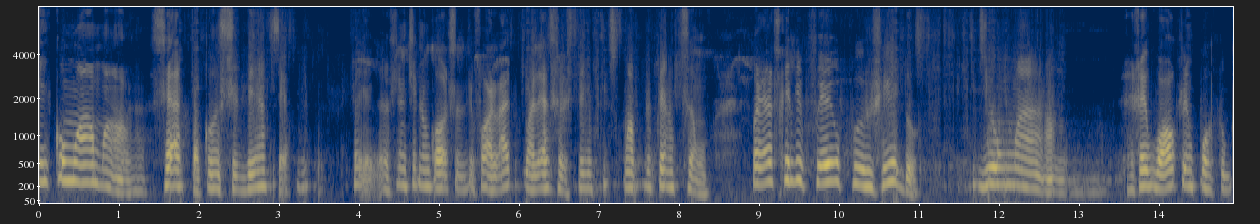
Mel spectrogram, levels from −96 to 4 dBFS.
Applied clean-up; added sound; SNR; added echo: neural separator model SepFormer DNS4.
